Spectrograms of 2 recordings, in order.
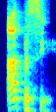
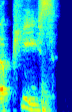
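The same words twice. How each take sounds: First: "Appice" said in three syllables, AP-uh-see; correct surname pronunciation. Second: "a piece" said like two English words, uh-PEECE; wrong surname pronunciation. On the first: Host introducing drummer corrects the name, "[name]" pronounced AP-uh-see. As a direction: punch the start of "Appice" and end it on "see". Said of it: "[name], not a piece, but". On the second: Host introducing drummer shows the mistaken name, mispronounced as "a piece". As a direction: stress the second syllable of "a piece", rhyming with fleece. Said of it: "not a piece, but Appice".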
